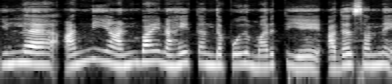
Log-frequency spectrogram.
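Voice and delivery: plain

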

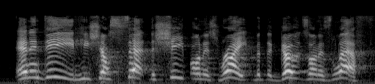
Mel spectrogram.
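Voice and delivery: ordinary delivery

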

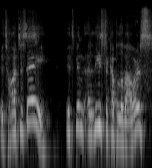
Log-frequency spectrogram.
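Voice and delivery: put-on old, elderly woman voice. A game master voices an elderly apothecary answering the adventurers about her cat: elderly woman voice. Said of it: "You four together have been brought to an elderly woman in town. She's an apothecary".

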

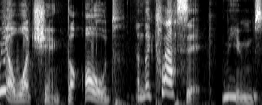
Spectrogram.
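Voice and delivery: voice cracking. Opening a video about watching classic memes: voice cracking. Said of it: "my voice crack".

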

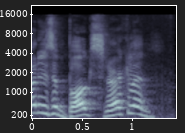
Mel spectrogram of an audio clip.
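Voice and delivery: poorly done, high-pitched, loud mock Welsh accent.

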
